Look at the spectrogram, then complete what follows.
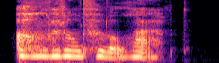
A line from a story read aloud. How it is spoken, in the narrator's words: Lindsay panted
